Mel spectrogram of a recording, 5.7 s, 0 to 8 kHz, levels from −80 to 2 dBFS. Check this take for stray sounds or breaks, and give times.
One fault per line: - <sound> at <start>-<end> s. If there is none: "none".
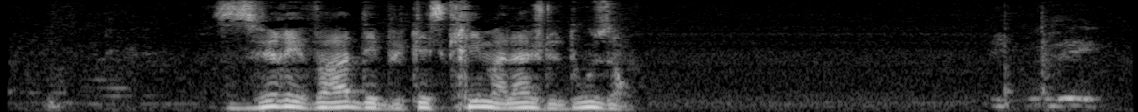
none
